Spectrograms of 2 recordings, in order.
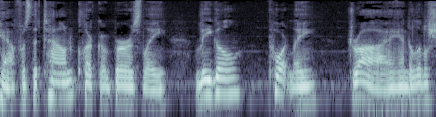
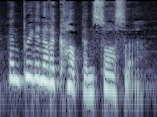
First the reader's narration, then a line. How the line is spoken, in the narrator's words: said the Deputy Mayor sweetly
